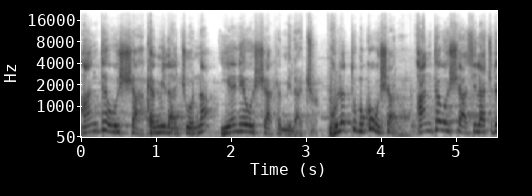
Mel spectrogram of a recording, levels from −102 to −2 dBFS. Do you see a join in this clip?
yes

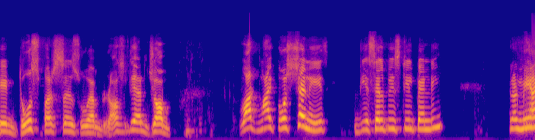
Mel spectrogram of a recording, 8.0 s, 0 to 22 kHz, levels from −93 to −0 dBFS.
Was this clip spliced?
yes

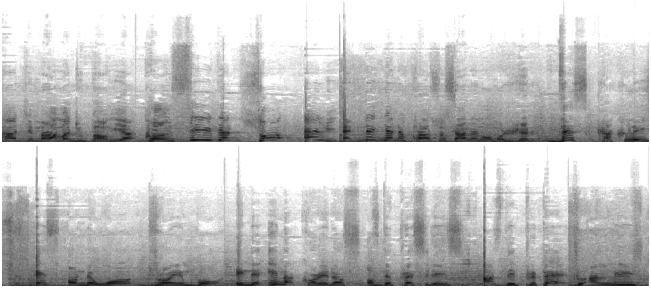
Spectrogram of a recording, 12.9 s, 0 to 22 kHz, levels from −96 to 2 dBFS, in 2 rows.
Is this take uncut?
no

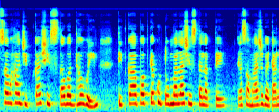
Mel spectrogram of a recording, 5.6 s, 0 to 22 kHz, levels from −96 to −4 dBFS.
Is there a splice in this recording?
no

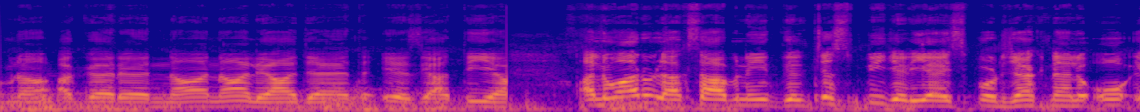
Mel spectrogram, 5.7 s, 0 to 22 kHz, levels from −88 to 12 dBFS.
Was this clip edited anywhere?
yes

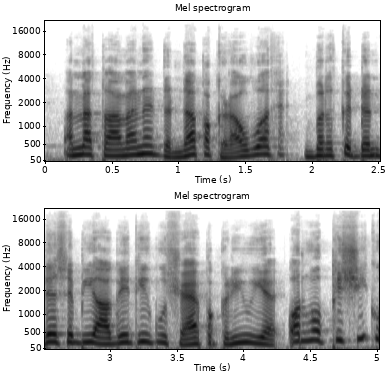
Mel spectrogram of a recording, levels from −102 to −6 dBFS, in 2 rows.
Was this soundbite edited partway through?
yes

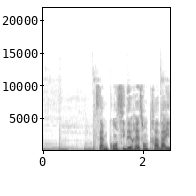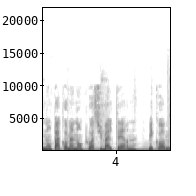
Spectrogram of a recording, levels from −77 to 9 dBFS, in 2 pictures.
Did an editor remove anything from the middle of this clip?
yes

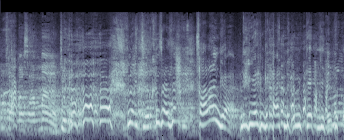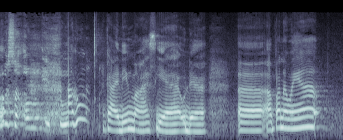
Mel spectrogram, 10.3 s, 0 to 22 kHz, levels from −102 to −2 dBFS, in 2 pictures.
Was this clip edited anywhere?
yes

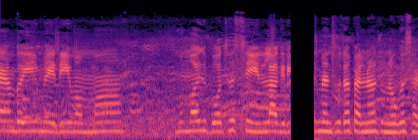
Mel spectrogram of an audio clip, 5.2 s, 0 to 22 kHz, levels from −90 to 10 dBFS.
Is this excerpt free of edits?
no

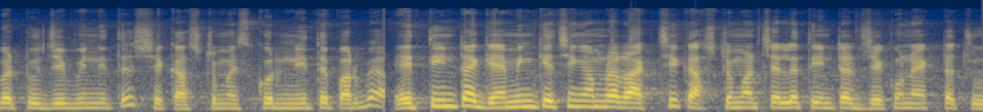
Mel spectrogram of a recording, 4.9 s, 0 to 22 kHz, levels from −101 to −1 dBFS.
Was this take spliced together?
yes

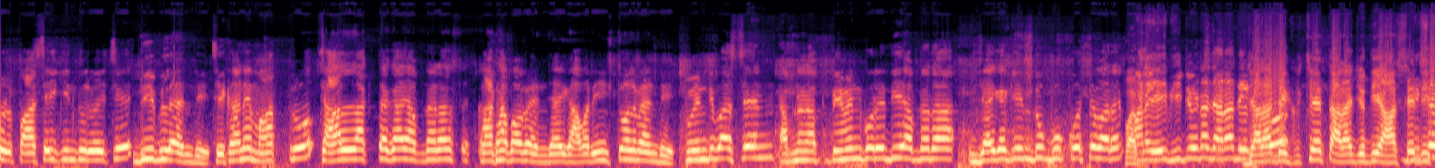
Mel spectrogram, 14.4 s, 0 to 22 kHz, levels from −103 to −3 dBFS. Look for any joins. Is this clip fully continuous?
no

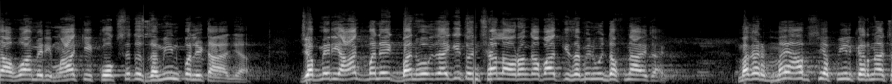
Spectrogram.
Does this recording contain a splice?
no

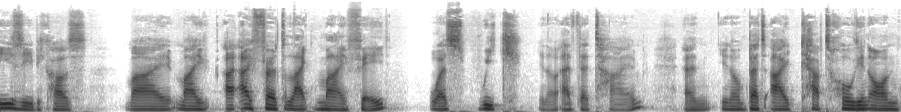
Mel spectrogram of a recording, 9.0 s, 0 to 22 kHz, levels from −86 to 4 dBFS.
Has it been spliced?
no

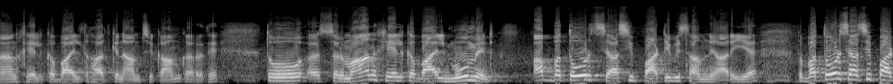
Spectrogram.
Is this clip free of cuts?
yes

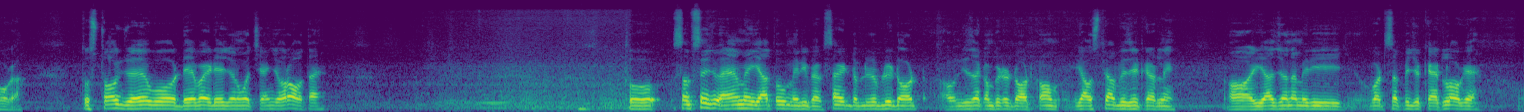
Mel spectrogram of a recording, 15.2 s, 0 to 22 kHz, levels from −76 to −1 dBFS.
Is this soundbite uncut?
yes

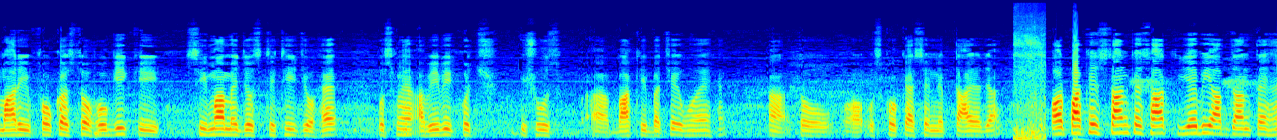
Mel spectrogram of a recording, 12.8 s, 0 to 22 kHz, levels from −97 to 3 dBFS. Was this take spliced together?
no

